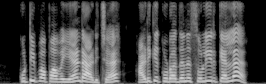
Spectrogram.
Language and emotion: Tamil, angry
